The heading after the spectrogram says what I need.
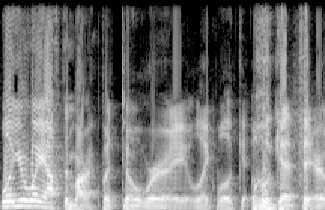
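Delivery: mock, loud, patronizing know-it-all lecturing tone. Retelling how a man lectured a woman about her own rates, mock-condescending tone. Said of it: "And very condescendingly".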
